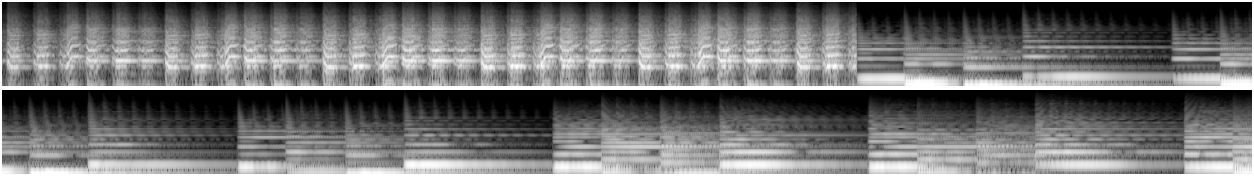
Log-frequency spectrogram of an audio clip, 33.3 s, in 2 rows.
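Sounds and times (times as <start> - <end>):
Prophet 6 synthesizer: 0.0 - 33.3.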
